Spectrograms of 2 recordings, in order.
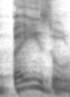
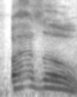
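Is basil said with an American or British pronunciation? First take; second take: American; British. First: Basil is said with an American pronunciation. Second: Basil is said with a British pronunciation. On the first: The speaker calls it wrong. "you Americans call it the basil" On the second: The speaker calls it right. "Of Faulty Towers, it's basil"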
